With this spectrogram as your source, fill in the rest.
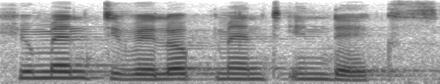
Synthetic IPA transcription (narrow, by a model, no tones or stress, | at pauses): hjumandʱivɛlɔp̚ʰmɛ̃ntʰindɛks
